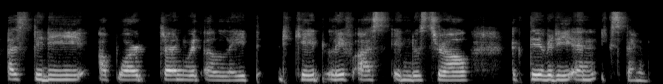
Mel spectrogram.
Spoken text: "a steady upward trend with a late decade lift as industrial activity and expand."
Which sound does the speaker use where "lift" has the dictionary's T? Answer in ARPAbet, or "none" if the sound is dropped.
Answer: none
